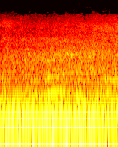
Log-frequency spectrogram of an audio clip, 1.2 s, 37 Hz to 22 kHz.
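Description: A 2021 Ford F-150 PowerBoost hybrid with a 3.5-liter engine and a Black Widow Widowmaker exhaust rumbles at a steady low idle, close and unbroken.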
